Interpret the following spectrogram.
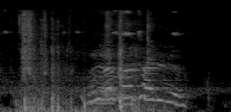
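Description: A toddler babbling in a high voice, with a few short knocks near the start.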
